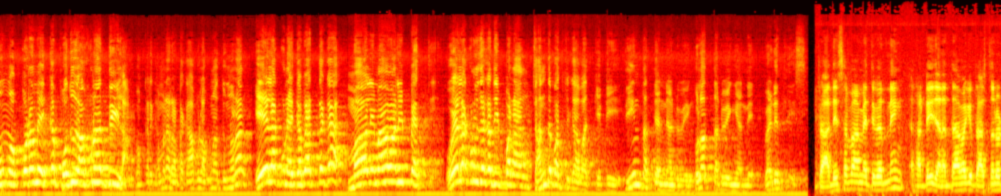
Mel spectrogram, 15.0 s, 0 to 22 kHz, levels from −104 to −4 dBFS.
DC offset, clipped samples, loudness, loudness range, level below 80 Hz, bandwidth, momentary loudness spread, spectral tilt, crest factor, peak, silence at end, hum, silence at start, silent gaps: under 0.1%; under 0.1%; -16 LUFS; 6 LU; -38 dBFS; 17.5 kHz; 12 LU; -3.5 dB/octave; 14 dB; -2 dBFS; 0 s; none; 0 s; none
